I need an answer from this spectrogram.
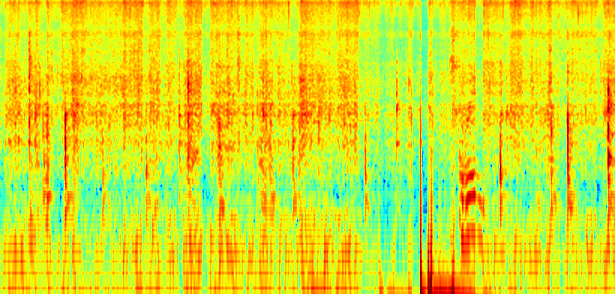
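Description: Shrimp sizzling in hot oil in a wok while a wooden spatula stirs them, scraping and tapping against the pan in irregular clicks, with a louder knock a little past halfway.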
